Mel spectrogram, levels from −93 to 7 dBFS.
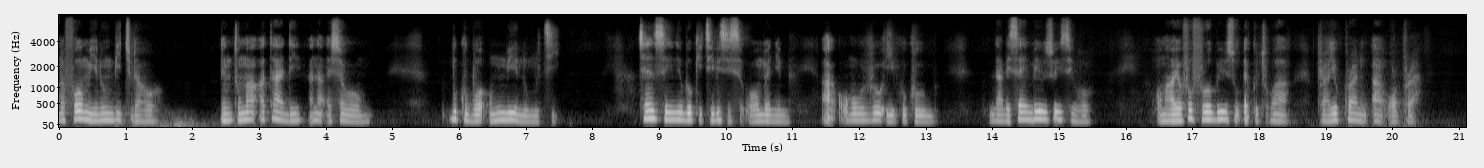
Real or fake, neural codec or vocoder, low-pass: fake; codec, 24 kHz, 0.5 kbps, DualCodec; 7.2 kHz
